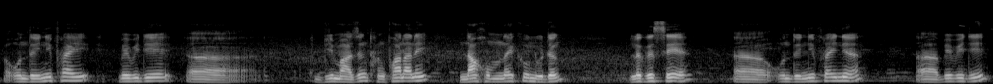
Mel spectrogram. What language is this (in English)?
Bodo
